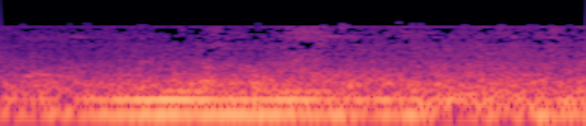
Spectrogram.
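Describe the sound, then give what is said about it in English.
Car engines rumble low and steady as the seven automobiles of President Kennedy's funeral procession, carrying Mrs. Kennedy, Robert Kennedy and Edward Kennedy, pull away toward the White House, the drone swelling briefly as one accelerates, then settling into a continuous hum. No one speaks. “There are but seven automobiles in this procession, but as they go back to the White House,”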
